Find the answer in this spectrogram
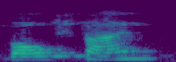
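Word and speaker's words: Bolshteyn: My name is Volstein. Can you spell it for me?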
